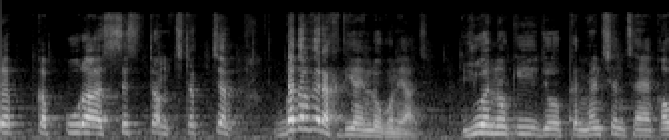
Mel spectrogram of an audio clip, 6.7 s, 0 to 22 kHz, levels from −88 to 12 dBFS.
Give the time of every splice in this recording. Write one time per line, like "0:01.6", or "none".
0:04.5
